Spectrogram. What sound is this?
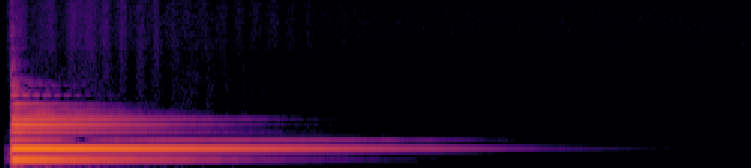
G open string
open G string on a nylon strung guitar.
